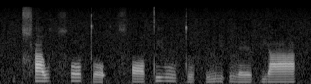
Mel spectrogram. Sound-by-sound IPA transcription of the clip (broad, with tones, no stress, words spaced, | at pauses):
t͡ɕʰa˦wt͡sʰo˦ t̪o˨ʔt͡sʰɔ˧ t̪ju˥˧t̪u˨k̚ mi˦ʔle˧pja˦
